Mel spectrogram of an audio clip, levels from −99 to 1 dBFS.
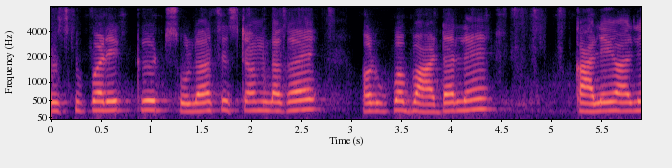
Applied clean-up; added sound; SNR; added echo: neural separator model SepFormer DNS4.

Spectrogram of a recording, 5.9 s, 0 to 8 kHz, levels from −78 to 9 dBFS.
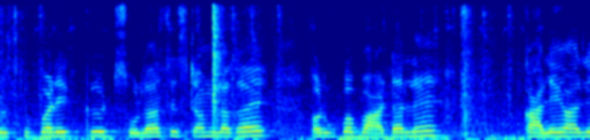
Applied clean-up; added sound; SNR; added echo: none; Engine; 18 dB; none.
